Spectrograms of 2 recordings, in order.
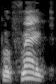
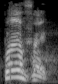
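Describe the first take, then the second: First: The stress is on the second syllable. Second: The stress is on the first syllable. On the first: The speaker calls it wrong. "You don't say perfect" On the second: The speaker calls it right. "you say perfect. Per, first syllable is pronounced"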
